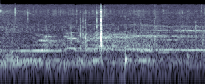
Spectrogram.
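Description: A faint, long call from distant poultry, held on one steady pitch for about two and a half seconds. A single light click comes about a second in.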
